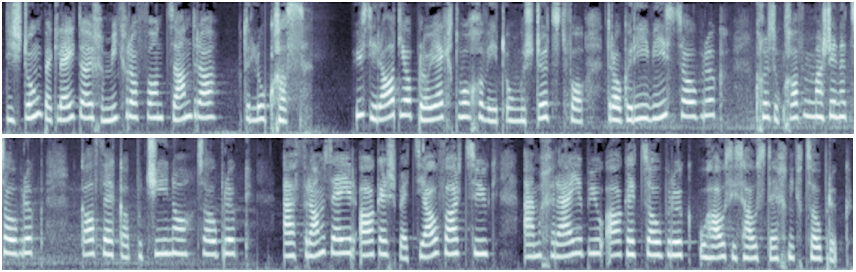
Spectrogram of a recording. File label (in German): Begrüssung und Ansage Sponsoren; Mungnau 9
